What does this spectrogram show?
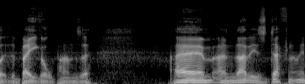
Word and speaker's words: Begleitpanzer: and yeah I know the title said big like Panzer I think that's the right the right pronunciation I just call it the bagel Panzer and that is definitely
